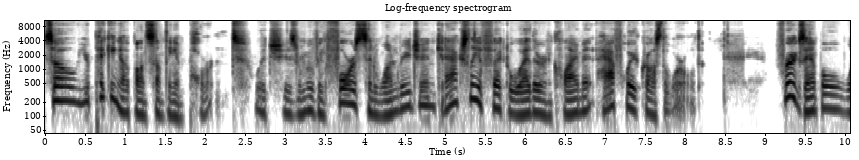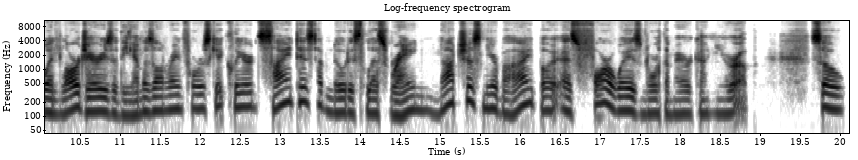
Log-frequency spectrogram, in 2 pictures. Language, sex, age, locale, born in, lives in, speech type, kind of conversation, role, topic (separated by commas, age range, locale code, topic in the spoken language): English, male, 20-24, en-US, United States, United States, read, expert-assistant, expert, How does deforestation impact global climate patterns?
